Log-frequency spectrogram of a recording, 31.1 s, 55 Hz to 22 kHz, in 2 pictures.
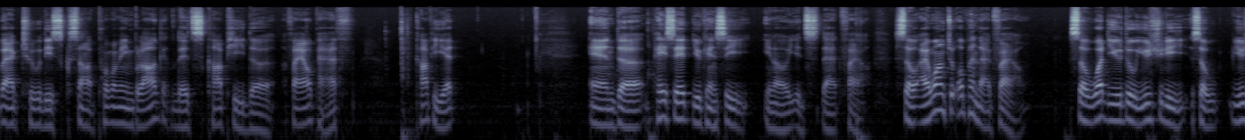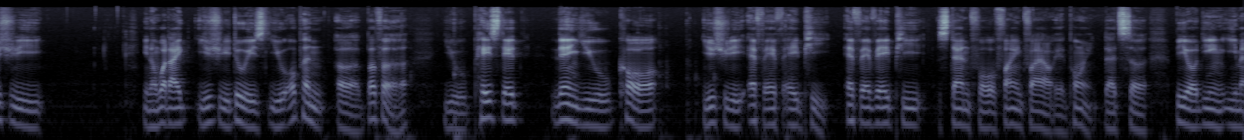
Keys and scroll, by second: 7.5 Return, 7.8 Return, 8.0 k, 10.6 f, 21.2 k, 22.6 g, 23.8 a.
